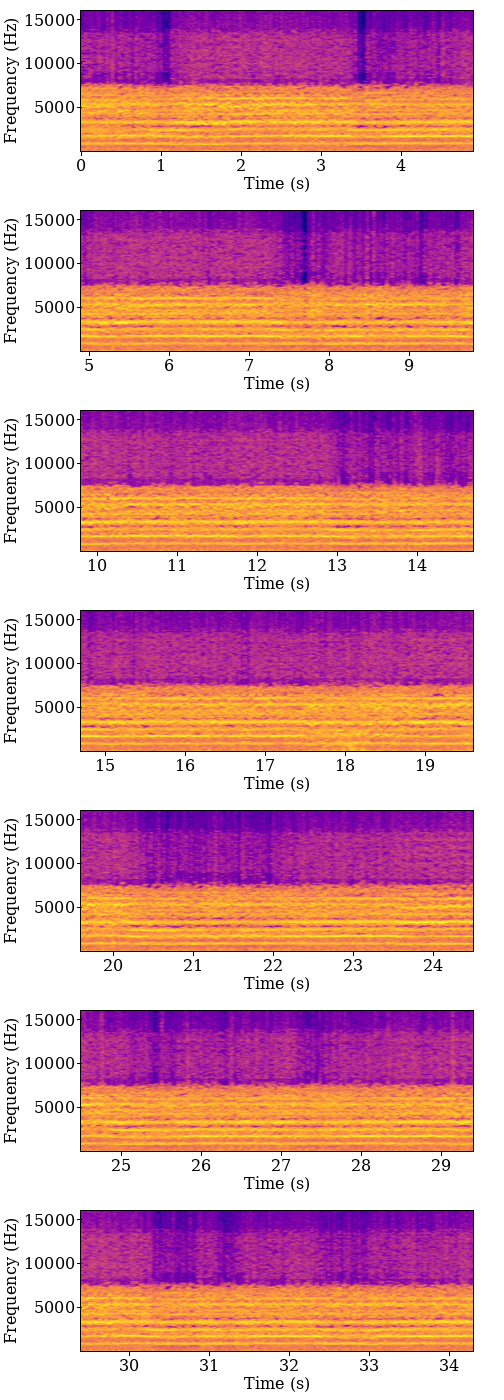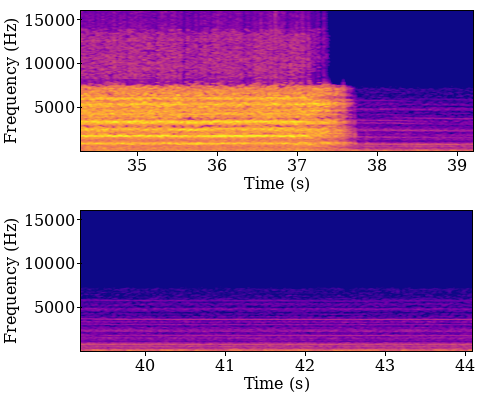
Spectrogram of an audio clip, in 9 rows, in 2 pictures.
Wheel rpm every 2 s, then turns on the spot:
220, 230, 230, 230, 220, 230, 230, 230, 230, 220, 220, 230, 220, 230, 230, 230, 230, 230, 160, 0, 0, 0.
none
